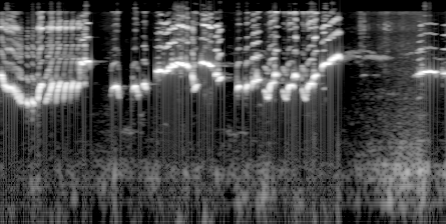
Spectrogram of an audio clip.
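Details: Lure song of white-rumped shama for training captive birds: a quick descending trill series, then varied looping whistles and chirps, ending with a steady high whistle.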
